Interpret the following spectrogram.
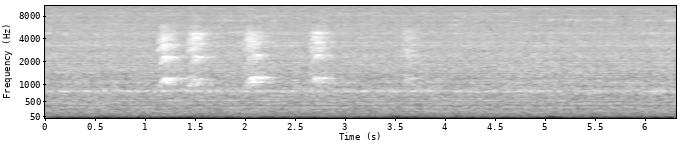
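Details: Playing Cavalier King Charles Spaniel puppies, blenheim-coloured littermates born at New Year, let out a quick cluster of four or five thin, high yaps within two seconds, then quiet, against a constant low electrical hum.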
